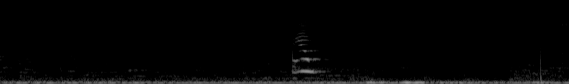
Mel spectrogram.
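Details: A new kitten on its first day in a home, indoors, gives one brief bright meow midway through an otherwise quiet stretch with low room hum and a few soft knocks.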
